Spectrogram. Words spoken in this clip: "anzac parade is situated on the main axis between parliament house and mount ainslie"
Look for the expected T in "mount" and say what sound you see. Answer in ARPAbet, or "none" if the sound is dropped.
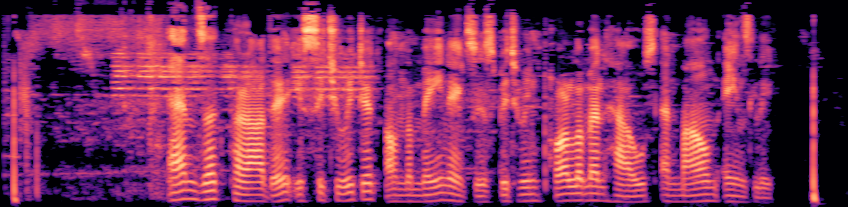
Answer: none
